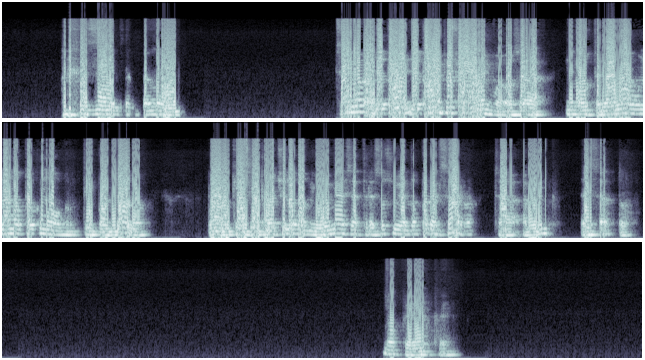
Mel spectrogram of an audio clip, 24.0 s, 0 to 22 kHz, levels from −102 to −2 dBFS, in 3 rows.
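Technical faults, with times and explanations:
Throughout, integer overflow: the louder syllables of the speech break into harsh, violent cracks, far sharper and more explosive than ordinary clipping distortion. The signal is driven about 12 dB past the top of the integer range, and instead of being held at the limit, each peak that crosses it wraps around to the opposite extreme. Only a small share of samples, around 4 percent, go over, but every one jumps across the full range.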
